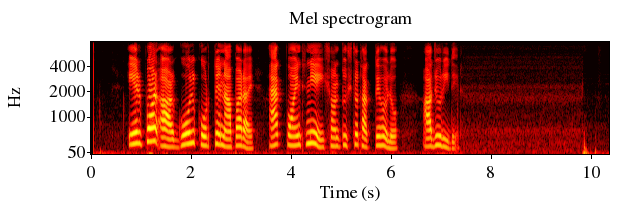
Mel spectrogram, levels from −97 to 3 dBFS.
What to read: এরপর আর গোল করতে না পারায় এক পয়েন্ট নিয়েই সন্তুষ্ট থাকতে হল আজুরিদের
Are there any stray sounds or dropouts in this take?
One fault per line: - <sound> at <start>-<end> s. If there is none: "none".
none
